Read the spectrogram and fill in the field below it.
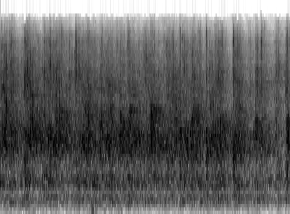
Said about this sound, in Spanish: ¿Cuántos dicen amén conmigo? Si lo crees, dar un aplauso fuerte, Señor.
